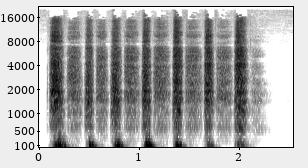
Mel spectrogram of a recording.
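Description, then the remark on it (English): Seven forceful, rhythmic panting breaths, loud, evenly spaced about a third of a second apart and tapering slightly before stopping, with no talking; a person breathing the way Maori warriors do in a haka dance. “I was doing the same thing Maori warriors do when they haka dance, which, if you haven't seen one, you need to.”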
